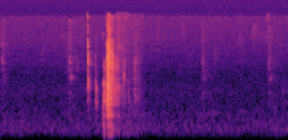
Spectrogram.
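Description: Near silence: quiet room tone, broken about a second in by a couple of faint clicks and then one short, soft noise.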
